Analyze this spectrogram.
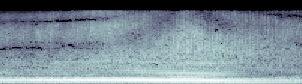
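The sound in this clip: A propeller plane takes off from a runway, its engine a loud, steady droning hum with strong low harmonic bands. It swells louder toward the middle, then eases slightly by the end.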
